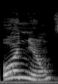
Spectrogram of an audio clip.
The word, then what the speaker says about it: oignon: Oi, a gente geralmente pronuncia como wa. Gn, a gente geralmente pronuncia como nha, como em champagne. Mas oignon não segue essas regras. De novo, uma palavra que a gente usa muito. E o que a gente fala, na verdade, é mais ou menos assim.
